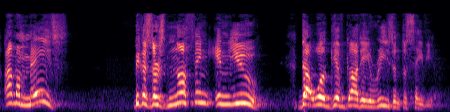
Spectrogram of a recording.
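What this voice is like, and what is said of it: Shouting. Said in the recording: “I'm shouting”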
